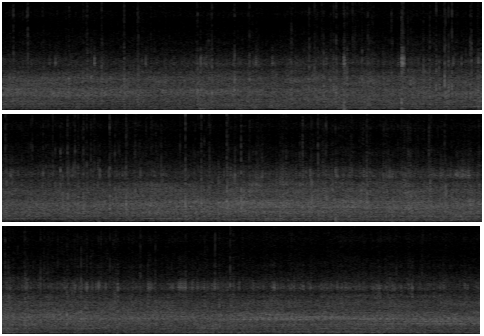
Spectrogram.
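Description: Steady rolling rattle and hiss of a model railway tender's wheels running along the track, heard from a mini camera riding on the tender, with a faint click about four seconds in.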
